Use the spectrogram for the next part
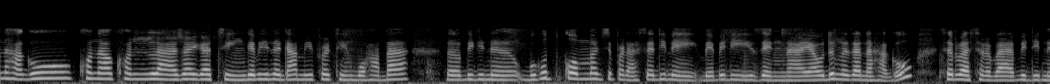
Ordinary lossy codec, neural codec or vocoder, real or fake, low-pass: none; codec, 16 kHz in and 24 kHz out, 1 kbps, XY-Tokenizer; fake; 5.4 kHz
